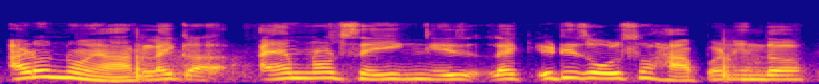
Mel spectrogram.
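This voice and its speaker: A man in his late twenties with an Indian English accent, thinking aloud in a rambling, halting monologue and checking in with "okay?" as he goes. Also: high-pitched, animated, noisy background. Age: 20s. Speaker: vlogger. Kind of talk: casual reflective monologue.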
